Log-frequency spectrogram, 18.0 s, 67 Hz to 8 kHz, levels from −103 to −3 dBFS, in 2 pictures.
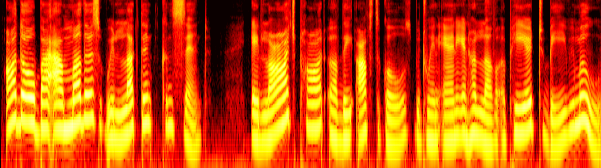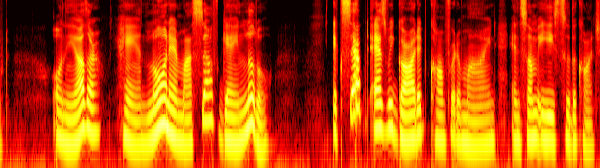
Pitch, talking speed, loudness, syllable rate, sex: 175 Hz, 140 wpm, -21 LUFS, 4.6 syllables/s, female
